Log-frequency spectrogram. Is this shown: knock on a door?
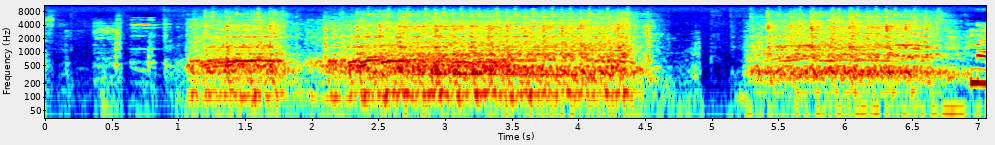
no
